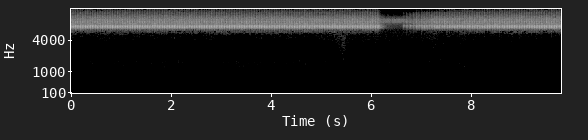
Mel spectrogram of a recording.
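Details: A dense, shrill insect trill from grasshoppers, evenly pulsed and constant, interrupted once by a brief drop-out after six seconds, then swelling back.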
